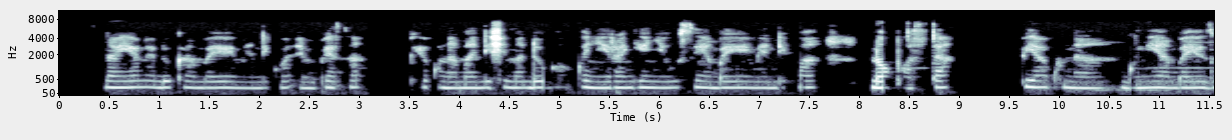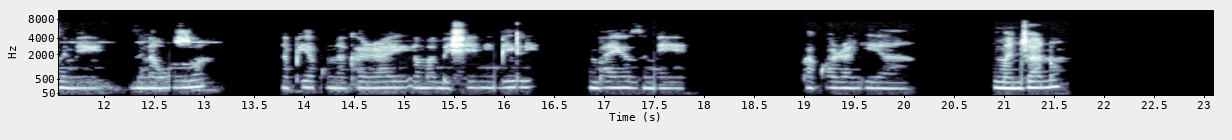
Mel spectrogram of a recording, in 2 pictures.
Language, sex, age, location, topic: Swahili, male, 18-24, Nakuru, finance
